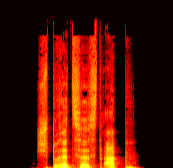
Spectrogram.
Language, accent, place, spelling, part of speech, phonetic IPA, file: German, Germany, Berlin, spritzest ab, verb, [ˌʃpʁɪt͡səst ˈap], De-spritzest ab.ogg
- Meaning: second-person singular subjunctive I of abspritzen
